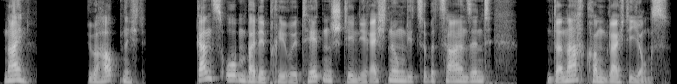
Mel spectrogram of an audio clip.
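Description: A man's voice: mid-range voice, lively intonation, a little fast, close to an everyday voice. A man acting in a radio satire as a blunt, cynical grant applicant with a dry, sarcastic manner. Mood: blunt, defiant.

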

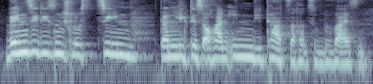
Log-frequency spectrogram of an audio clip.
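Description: A woman's voice: mid-range voice, lively intonation, fairly quick, darkish tone, natural voice. An actress playing a proud, guarded young woman under questioning, answering in a terse, formal way in a vintage German radio crime drama. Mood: defiant.

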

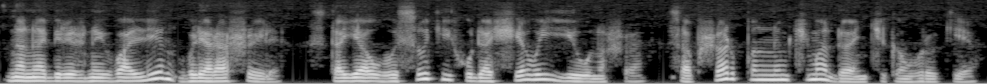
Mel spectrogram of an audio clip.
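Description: Male narrator for scripted fiction: slow measured reading, mellow tone, dry close sound. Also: mid-range voice, animated, no room sound, muffled recording. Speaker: audiobook narrator.

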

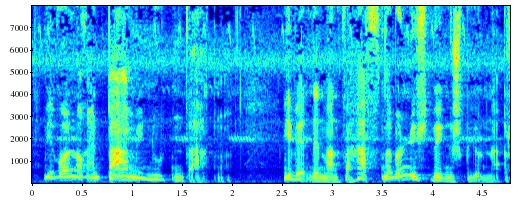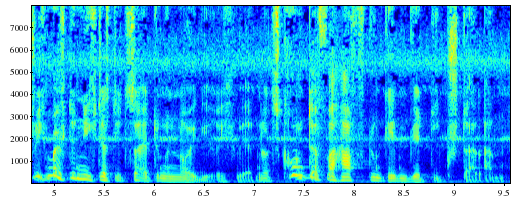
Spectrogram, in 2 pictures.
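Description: Husky, wildly animated spymaster. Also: male voice, on the high side, heavily acted. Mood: brisk, commanding. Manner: theatrical, condescending, drawn-out explaining. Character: fat, wily, self-righteous male French intelligence officer. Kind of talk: German radio drama acting.

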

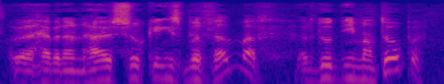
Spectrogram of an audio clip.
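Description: An actor playing an informal, wry Flemish police commissioner in a naturalistic drama. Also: male voice, mid-range voice, sing-song, fairly quick, husky. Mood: businesslike.

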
